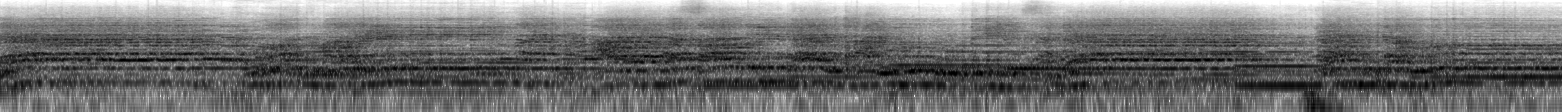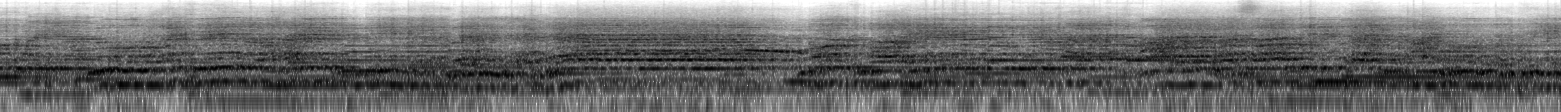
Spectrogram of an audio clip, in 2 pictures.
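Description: Mixed choir of men and women singing an Arabic Christian hymn together into microphones, continuously and at full voice.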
